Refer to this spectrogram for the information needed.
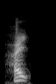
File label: "Yes", foreign, male, Japanese; Response; (yes), (human voice speaking); VoiceBox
